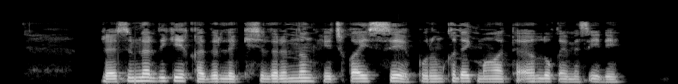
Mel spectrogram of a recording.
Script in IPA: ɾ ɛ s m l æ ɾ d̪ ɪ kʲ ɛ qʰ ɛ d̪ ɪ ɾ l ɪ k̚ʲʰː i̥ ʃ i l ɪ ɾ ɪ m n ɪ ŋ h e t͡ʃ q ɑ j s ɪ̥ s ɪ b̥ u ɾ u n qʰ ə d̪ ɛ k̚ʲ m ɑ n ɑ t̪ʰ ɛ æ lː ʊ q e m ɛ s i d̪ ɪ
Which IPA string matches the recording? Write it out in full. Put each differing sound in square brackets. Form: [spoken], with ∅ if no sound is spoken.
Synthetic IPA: ɾ ɛ s m l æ ɾ d̪ ɪ kʲ [i] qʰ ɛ d̪ ɪ ɾ l ɪ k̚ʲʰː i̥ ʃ i l ɪ ɾ ɪ m n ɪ ŋ h e t͡ʃ q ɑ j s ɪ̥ s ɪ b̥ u ɾ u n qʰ ə d̪ ɛ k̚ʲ m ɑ [ŋ] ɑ t̪ʰ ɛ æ lː ʊ q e m ɛ s i d̪ ɪ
